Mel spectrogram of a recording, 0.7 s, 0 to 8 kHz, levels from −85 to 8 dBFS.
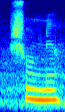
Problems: none marked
